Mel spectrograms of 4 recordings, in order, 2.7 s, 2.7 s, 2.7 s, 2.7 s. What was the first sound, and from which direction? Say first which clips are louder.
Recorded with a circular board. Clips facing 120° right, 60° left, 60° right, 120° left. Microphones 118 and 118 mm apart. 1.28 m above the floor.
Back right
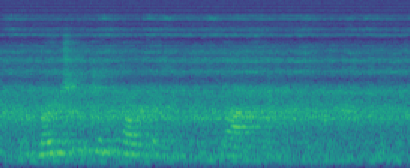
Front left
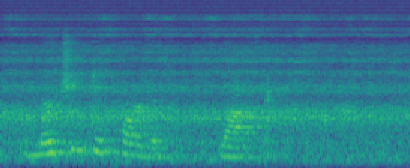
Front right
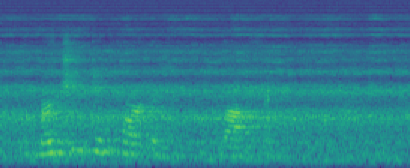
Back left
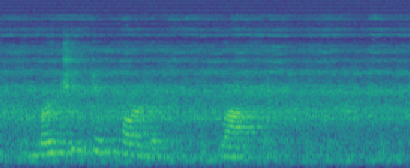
A woman speaking: front left 4 dB, front right 1 dB; 45° left.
